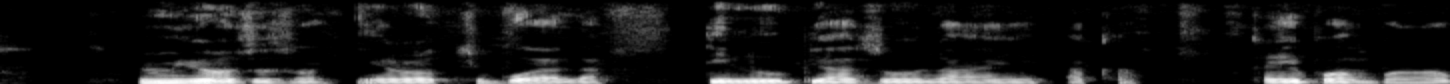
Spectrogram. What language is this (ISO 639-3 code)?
ibo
